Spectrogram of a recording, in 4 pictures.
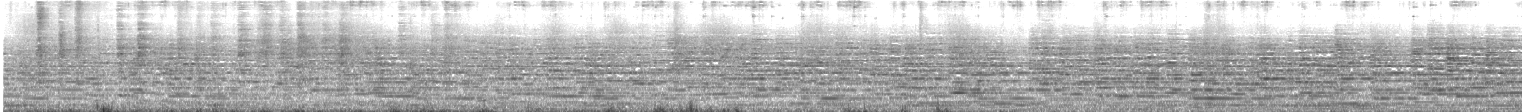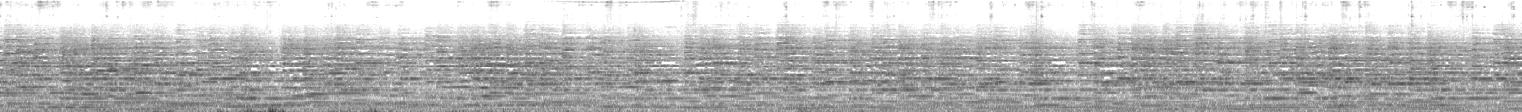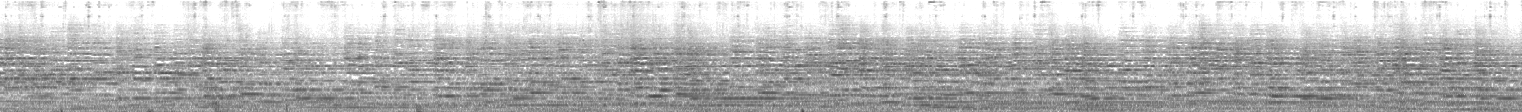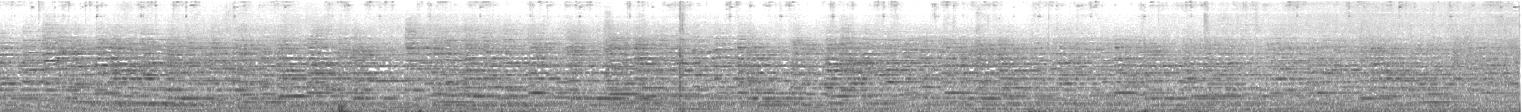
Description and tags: Distant Church Bells
Recording of some church bells going off. I didn't catch the beginning, unfortunately, but it might help at some flavor to a track or sound environment! Recorded on an iPhone.
church-bell, church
